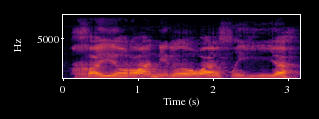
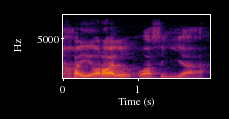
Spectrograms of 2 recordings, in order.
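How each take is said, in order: First: An extra 'ni' syllable joins the two words. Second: The two words join directly without 'ni'. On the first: The speaker calls it right. "Bagaimana cara membacanya?" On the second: The speaker calls it wrong. "Jadi jangan dibaca khairal wasiyah"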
